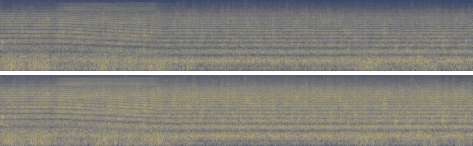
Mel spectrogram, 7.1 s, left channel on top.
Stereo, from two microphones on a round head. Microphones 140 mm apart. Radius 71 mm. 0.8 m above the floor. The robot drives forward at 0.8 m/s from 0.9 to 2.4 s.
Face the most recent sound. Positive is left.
turn(degrees=-35)  # may be behind; listen again after turning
